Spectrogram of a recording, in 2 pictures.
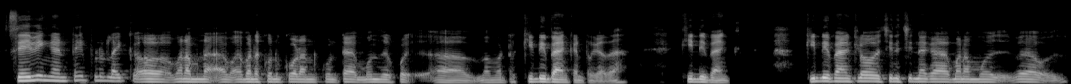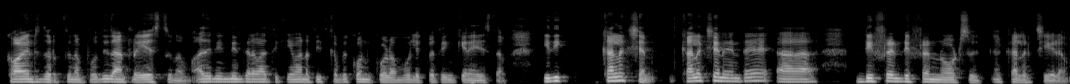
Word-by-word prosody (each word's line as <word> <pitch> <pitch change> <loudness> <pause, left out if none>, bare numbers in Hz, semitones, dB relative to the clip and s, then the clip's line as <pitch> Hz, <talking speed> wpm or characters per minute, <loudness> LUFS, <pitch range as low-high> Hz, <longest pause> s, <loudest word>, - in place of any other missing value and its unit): Saving 185 +2 +6
అంటే, 170 +2 -2
ఇప్పుడు 180 -1 -6
like 155 0 -2
ఆహ్, 125 -3 +3
మనం 130 -1 +3
న - - +2 0.3
ఏమైనా 120 0 +2
కొనుక్కోవాలనుకుంటే 120 -1 -1 0.2
ముందు 115 -1 +1
పొయ్ - - -2 0.3
ఆహ్, 95 -2 -2 0.2
ఏమంటారు 105 +2 -8
కిడ్డీ 130 0 +5
బ్యాంక్ 110 -3 +5
అంటరు 85 -2 -7
కదా! 85 +5 -4 0.7
Kiddy 120 -2 +3
bank! 95 -1 0 0.7
కిడ్డీ 150 +2 +6
బ్యాంక్‌లో 145 +1 +4 0.2
చిన్నచిన్నగా 135 -2 +1 0.2
మనము 120 -1 0 0.5
ఆహ్, 115 -3 -1 0.4
కాయిన్స్ 125 -1 +4
దొరుకుతున్న 115 0 -3
పొద్ది 115 +3 -1
దాంట్లో 115 -2 +1
ఏస్తున్నాం. 110 -5 -5
అది 130 +1 +2
నిండిన 125 0 +1
తర్వాతకి 120 0 -2
ఏమైనా 115 -1 -1
తీసుకపోయి 115 0 -7
కొనుక్కోవడము, 105 -2 -2
లేకపోతే 110 +1 -6
ఇంకైనా 100 -1 -3
జేస్తాం. 90 0 -10 0.4
ఇది 165 +3 +5 0.5
కలెక్షన్, 170 +1 +3 0.3
కలెక్షనేంటే 160 -1 +2 0.3
ఆహ్, 125 0 +1 0.5
డిఫరెంట్, 145 -1 +4
డిఫరెంట్ 125 -3 0
నోట్స్ 105 0 -3 0.2
క 115 - -7
కలెక్ట్ 105 -2 -3
చేయడం. 85 -7 -4
120 Hz, 135 wpm, -25 LUFS, 110-135 Hz, 0.7 s, Saving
